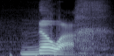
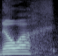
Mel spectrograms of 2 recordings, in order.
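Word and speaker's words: נֹחַ: 2 vowels, 2 syllables. Noach. And Noach is the character Noah from the Torah and the story of the flood.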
